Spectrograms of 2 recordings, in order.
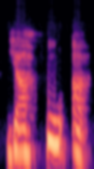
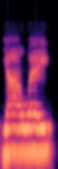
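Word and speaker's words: יהוה: the Germans call it Yahweh that's not Hebrew you know later on the Catholic church called it Jehovah again not Hebrew there's no J in the Hebrew language no J no J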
